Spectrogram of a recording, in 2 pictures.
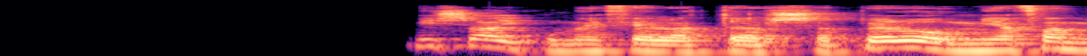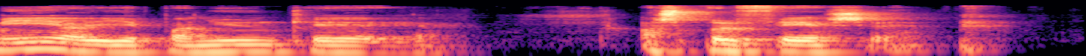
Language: Piedmontese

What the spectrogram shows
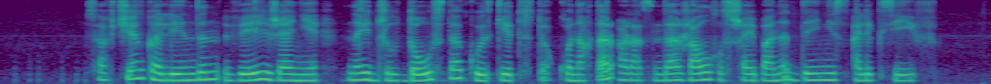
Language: Kazakh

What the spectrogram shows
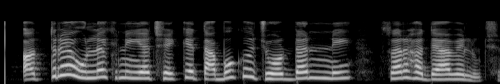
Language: Gujarati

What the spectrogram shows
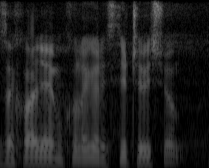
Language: Serbian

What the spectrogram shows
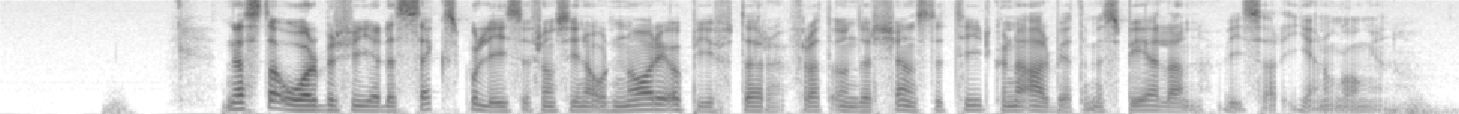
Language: Swedish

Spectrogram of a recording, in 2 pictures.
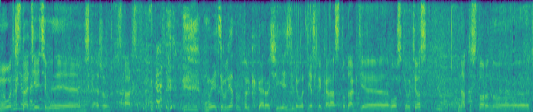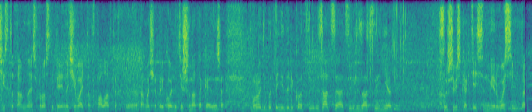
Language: Russian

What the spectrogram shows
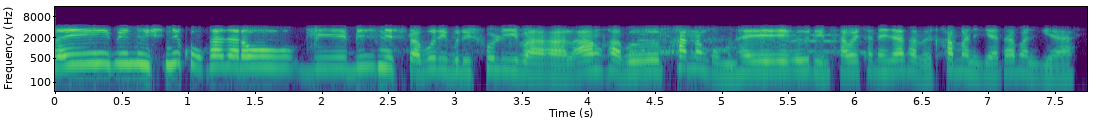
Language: Bodo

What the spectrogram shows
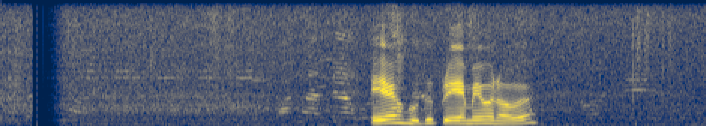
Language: Sinhala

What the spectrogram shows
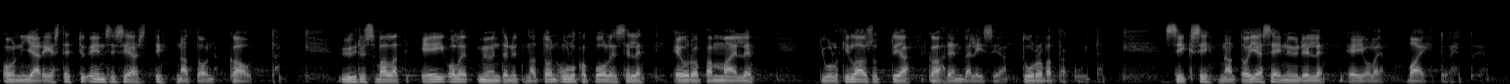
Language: Finnish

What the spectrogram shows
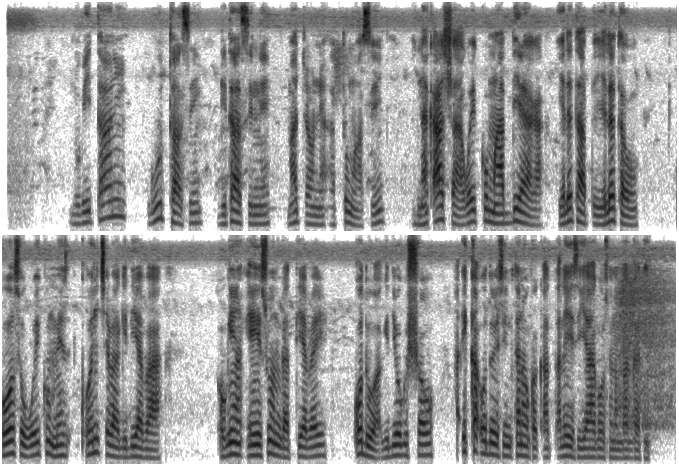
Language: Wolaytta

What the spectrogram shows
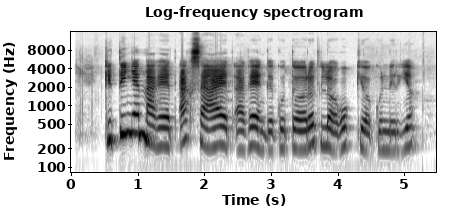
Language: Kalenjin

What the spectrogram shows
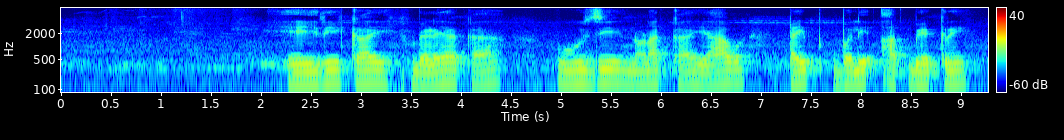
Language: Kannada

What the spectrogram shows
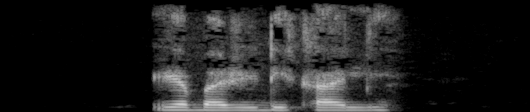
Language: Swahili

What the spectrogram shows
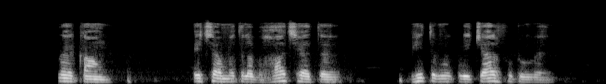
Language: Od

